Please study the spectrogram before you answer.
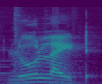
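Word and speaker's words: Lawliet: Loliet and Loliet is pronounced as low light.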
